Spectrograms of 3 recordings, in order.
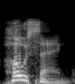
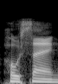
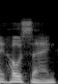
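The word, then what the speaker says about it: Ho-Sang: for making it clear that it is Hosang with the emphasis on the first part of his last name, not Hosang, which we had been calling him for a while. It's apparently Hosang, so you know that now.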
